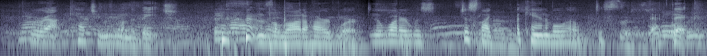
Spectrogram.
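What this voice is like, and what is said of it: Louisiana accent. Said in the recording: “if you heard the accent there, you know, some of that cleanup crew came from Louisiana”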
